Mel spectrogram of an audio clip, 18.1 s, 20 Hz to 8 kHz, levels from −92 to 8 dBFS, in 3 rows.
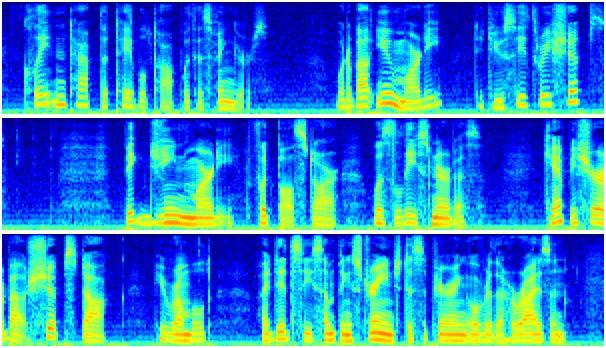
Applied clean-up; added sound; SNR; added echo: none; none; none; none.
